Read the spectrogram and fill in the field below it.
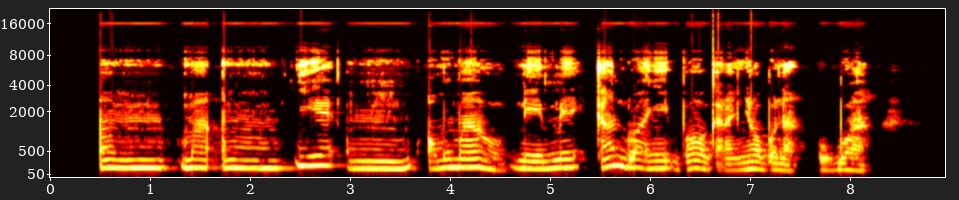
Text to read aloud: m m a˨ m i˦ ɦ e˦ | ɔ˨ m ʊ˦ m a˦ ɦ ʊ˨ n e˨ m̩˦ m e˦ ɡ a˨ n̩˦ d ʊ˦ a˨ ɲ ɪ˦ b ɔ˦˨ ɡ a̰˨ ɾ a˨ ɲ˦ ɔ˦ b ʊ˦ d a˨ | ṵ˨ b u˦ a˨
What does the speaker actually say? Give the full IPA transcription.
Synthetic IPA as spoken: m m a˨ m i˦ ɦ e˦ | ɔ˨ m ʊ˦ m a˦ ɦ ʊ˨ n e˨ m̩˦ m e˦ k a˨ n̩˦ d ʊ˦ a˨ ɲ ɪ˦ b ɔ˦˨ ɡ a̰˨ ɾ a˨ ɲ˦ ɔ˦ b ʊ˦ n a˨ | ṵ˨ ɡ͡b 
